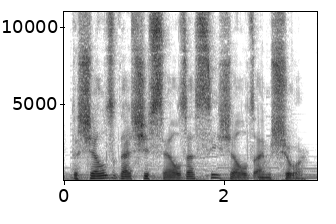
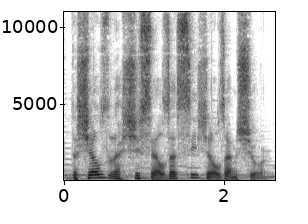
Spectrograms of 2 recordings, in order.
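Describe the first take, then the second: Both takes have the same delivery.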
